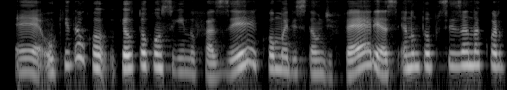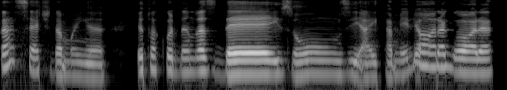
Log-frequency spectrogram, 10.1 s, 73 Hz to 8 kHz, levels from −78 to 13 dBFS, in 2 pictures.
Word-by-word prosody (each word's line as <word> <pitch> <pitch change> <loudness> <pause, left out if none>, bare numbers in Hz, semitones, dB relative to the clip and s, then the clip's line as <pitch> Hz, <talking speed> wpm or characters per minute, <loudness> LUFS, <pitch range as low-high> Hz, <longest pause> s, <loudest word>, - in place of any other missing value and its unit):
É, 185 -2 -5
o - - -5
que 265 +7 -9
tão 405 - -2
co 240 -10 0
o - - -7
que - - -7
eu 225 - +9
tô 255 +1 +2
conseguindo 215 -7 -4
fazer, 175 - -1
como 220 -1 -2
eles 185 -3 -8
estão 175 -1 -7
de 160 -3 -17
férias, 170 - +1
eu 225 - -5
não 245 +1 +1
tô 250 0 0
precisando 255 +2 -1
acordar 250 -1 -3
às 335 - -18
7h. 160 - -9 0.3
Eu 200 - -5
tô 215 - -11
acordando 195 -2 -8
às 200 0 0
10, 170 0 +7
11, 170 0 -7
aí 145 +1 -7
tá 150 0 -12
melhor 240 +10 -5
agora 185 -6 0
190 Hz, 195 wpm, -20 LUFS, 170-240 Hz, 0.3 s, eu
